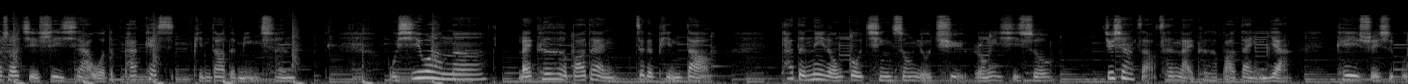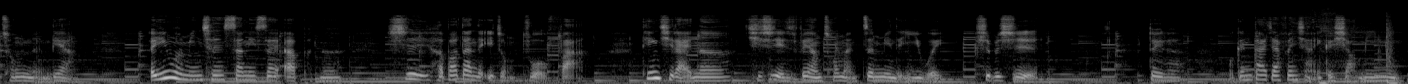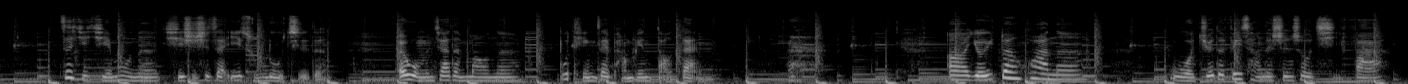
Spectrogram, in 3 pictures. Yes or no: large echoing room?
no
